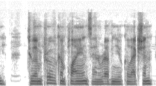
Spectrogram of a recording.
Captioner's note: speaking French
